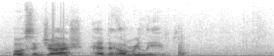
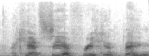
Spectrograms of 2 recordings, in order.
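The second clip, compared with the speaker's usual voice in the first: lightly voiced smoky woman, pitched up; a hint of smoke in a higher, lilting voice; 6 semitones higher than usual. A narrator's reading. New crewwoman complains to the narrator at the helm, lightly smoky voice. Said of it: "she said in her smoky voice".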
